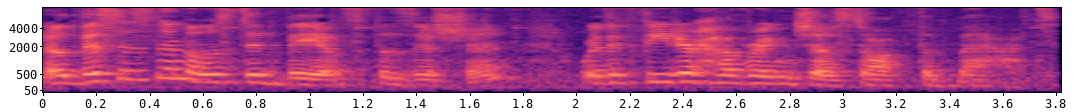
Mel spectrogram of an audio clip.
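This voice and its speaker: A woman's high-pitched voice with very wide pitch swings, a fairly quick pace, and noticeable background noise. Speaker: Pilates instructor. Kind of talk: guided exercise class instruction. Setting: home basement studio.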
